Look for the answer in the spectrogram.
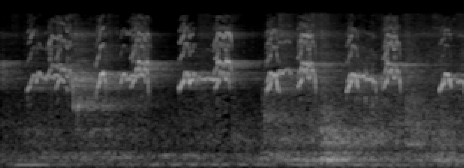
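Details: Baby budgerigars in a new nest at fourteen days old, a series of short, high chirps with a rising-and-falling shape, repeated roughly every half second over a low steady hum.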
